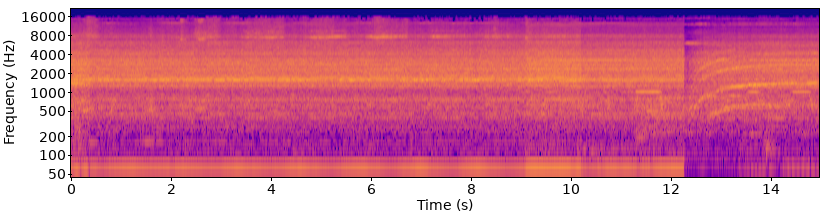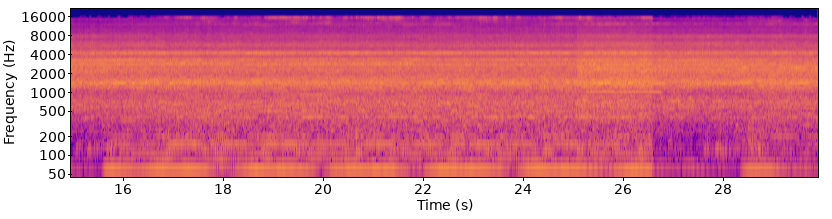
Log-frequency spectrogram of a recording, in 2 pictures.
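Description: PM-727M CNC milling machine running, its spindle whining steadily as it cuts a metal block under mist coolant spray. About twelve seconds in the sound breaks off and the spindle's whine rises and levels off as it spins back up, then cutting resumes.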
